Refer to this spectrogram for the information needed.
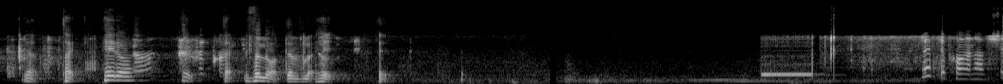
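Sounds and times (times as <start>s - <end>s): telephone beep: 7.6s - 8.2s.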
